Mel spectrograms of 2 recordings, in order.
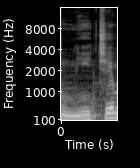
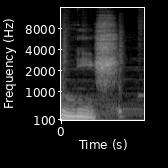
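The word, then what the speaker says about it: niche: इसको देखिए नीचे मत बोलिएगा ये एक्चुअली प्रोनाउंस होता है नीश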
